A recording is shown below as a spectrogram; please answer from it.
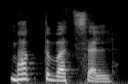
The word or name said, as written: भक्त-वत्सल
